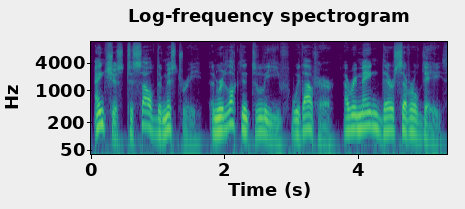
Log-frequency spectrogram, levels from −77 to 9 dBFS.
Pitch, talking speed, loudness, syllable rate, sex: 110 Hz, 180 wpm, -18 LUFS, 5.8 syllables/s, male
